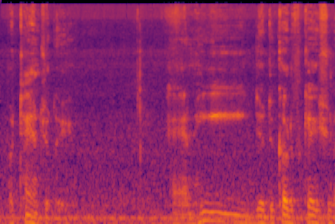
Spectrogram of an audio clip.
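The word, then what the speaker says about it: Patanjali: His name was it looks like pan jelly but it's actually pronounced patangi.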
